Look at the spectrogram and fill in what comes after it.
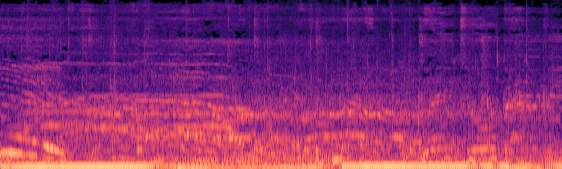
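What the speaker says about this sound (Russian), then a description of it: "Ребята, аплодисменты, аплодисменты!" A race-event crowd cheers and whoops for the winner, loud close voices shouting and hollering together with a steady hubbub underneath and no clear words.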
